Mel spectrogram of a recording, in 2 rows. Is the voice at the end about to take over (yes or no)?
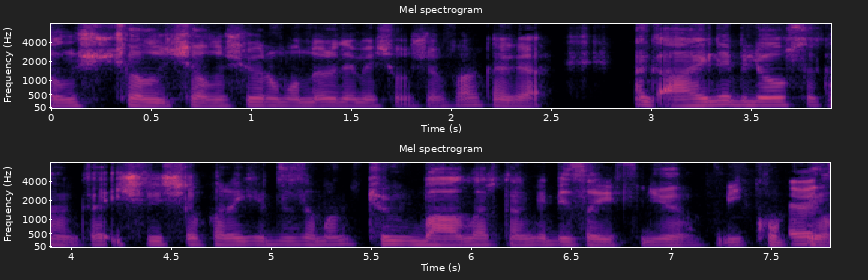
yes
